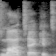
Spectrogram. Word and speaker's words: LaTeX: And no, it's LaTeX. It's pronounced LaTeX. It's spelled latex.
